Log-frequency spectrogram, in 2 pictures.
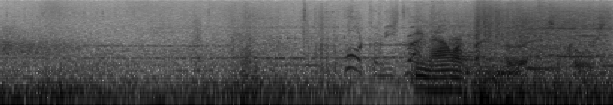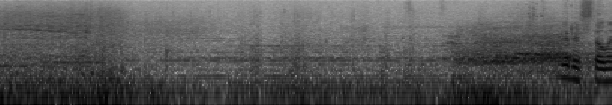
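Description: A horse's hooves thud on the ground as it gallops.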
